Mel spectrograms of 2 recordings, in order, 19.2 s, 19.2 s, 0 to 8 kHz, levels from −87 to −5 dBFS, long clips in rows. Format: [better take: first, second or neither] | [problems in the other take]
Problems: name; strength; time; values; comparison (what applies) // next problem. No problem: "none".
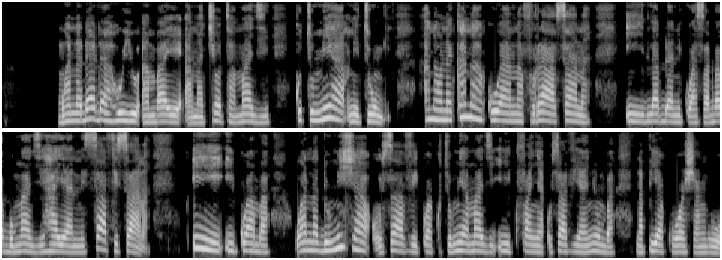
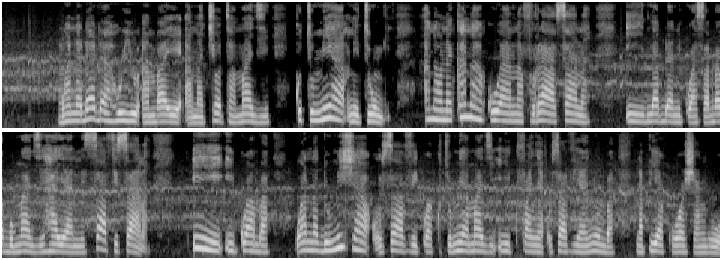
first | background sound (Car); 20 dB below the speech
